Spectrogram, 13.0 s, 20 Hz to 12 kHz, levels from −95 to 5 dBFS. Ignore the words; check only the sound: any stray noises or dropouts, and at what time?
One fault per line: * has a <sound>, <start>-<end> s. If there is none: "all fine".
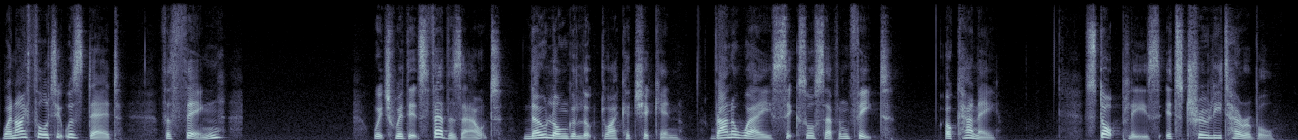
all fine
